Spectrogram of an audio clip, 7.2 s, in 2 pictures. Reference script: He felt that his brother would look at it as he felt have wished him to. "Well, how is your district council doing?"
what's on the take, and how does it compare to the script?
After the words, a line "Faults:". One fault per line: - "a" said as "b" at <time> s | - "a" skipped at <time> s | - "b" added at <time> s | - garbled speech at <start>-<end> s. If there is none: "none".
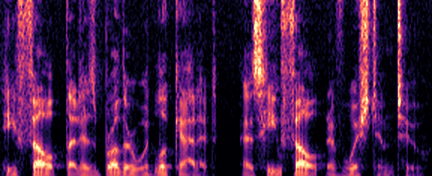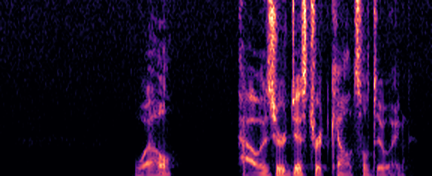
He felt that his brother would look at it as he felt have wished him to. "Well, how is your district council doing?"
Faults:
none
